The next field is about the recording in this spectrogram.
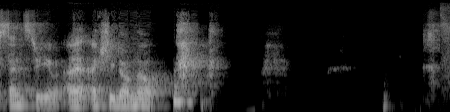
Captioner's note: chuckles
